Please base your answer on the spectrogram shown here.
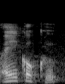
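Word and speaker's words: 英国: Kalau eikoku, eikoku itu negara Inggris ya. Ya, misalnya ini. Ini apa bacanya?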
